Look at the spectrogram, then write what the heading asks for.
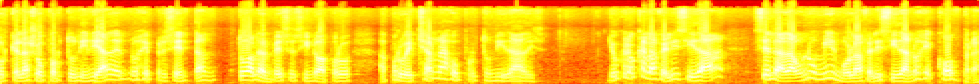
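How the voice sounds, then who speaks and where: A woman talks at a moderate pace with a medium pitch. Her pitch swings very widely. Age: 70s. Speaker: grandmother interviewee. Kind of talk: interview.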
